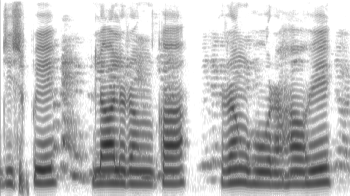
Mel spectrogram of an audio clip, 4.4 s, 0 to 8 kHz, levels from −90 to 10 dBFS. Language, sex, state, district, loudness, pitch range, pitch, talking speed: Hindi, female, Uttar Pradesh, Saharanpur, -18 LUFS, 195-220 Hz, 200 Hz, 125 wpm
